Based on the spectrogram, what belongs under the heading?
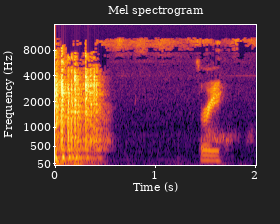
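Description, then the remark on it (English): Dice rolled for a flight check clatter and rattle across a hard surface for about half a second, then a pause and a short rising tonal blip; no one speaks. “And then I need all of you guys to roll me a flight of three, because you guys have advantage”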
